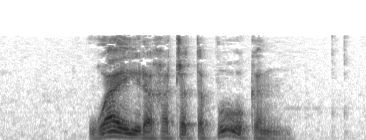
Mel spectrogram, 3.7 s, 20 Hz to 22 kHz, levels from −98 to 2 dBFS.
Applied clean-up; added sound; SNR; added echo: none; none; none; none.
